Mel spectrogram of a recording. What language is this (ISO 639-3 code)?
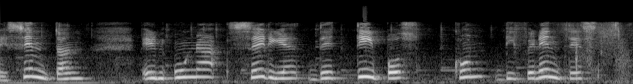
spa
